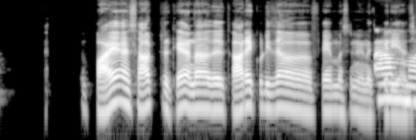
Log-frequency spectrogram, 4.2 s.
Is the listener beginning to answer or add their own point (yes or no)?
yes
